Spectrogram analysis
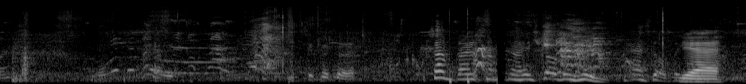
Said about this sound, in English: These are cockatoos. You can hear a mixture of people, but.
